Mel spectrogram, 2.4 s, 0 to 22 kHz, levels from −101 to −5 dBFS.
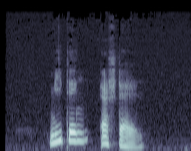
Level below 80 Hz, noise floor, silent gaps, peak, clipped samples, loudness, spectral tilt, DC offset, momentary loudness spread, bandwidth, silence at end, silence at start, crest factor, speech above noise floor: -54 dBFS; -65 dBFS; none; -14 dBFS; under 0.1%; -31 LUFS; -8 dB/octave; under 0.1%; 9 LU; 15 kHz; 0.6 s; 0.6 s; 18 dB; 36 dB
